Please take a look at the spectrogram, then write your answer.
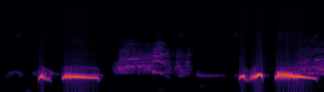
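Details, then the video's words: Spotted dove in Đồng Nai, Vietnam, cooing 'thúc gù' style with 'giọng thổ' voice. Two deep phrases, a short hiccup note then a sustained coo that drifts downward, separated by a softer, buzzier murmur. "Chim cu gáy thúc gù giọng thổ bài bản nhất Đồng Nai"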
